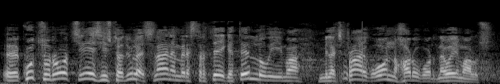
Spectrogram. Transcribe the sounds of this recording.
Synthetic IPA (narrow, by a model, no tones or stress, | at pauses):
kut̪sunro̞ːt̪sie̞ːs̬ist̪ujɑd̪yle̞slæːnemeɾest̪rɑt̪ːˑe̞ːɡiɑt̪ːe̞lːuviːmɑ | milːe̞ksprɑe̞ɡ̥uo̞nɦɑɾuko̞rd̪nevɤjmɑlus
